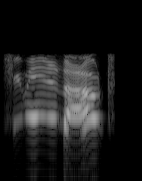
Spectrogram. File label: Male Old; Rebel Cops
